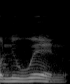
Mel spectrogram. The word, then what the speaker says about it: NUWIN: So people in my city would be calling me calling me new like like they saying, "Oh, so your middle name is Newin." And I was like, "No, it's pronounced win." Oh, Newin.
